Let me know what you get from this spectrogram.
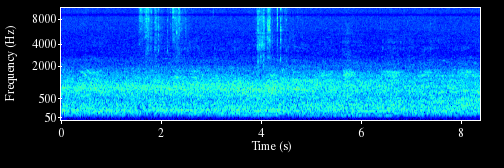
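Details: A grasshopper, given as mottled grasshopper (Myrmeleotettix maculatus) or possibly field grasshopper (Chorthippus brunneus), gives two short, high, buzzy bursts of chirping over steady background rumble.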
